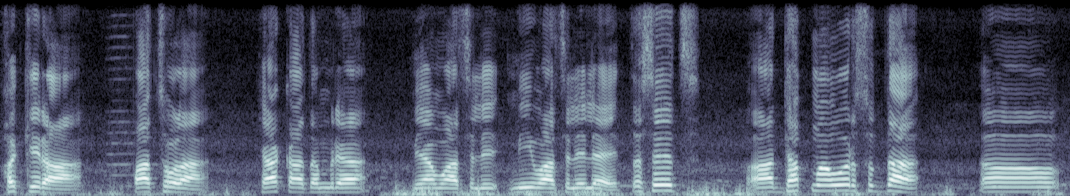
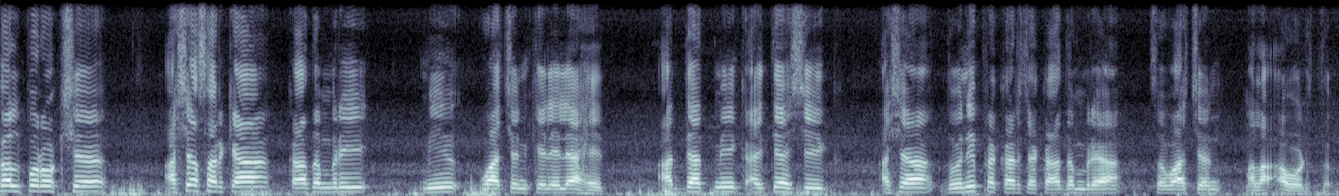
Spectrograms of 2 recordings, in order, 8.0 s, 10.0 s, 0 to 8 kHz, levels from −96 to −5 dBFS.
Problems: constant background noise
